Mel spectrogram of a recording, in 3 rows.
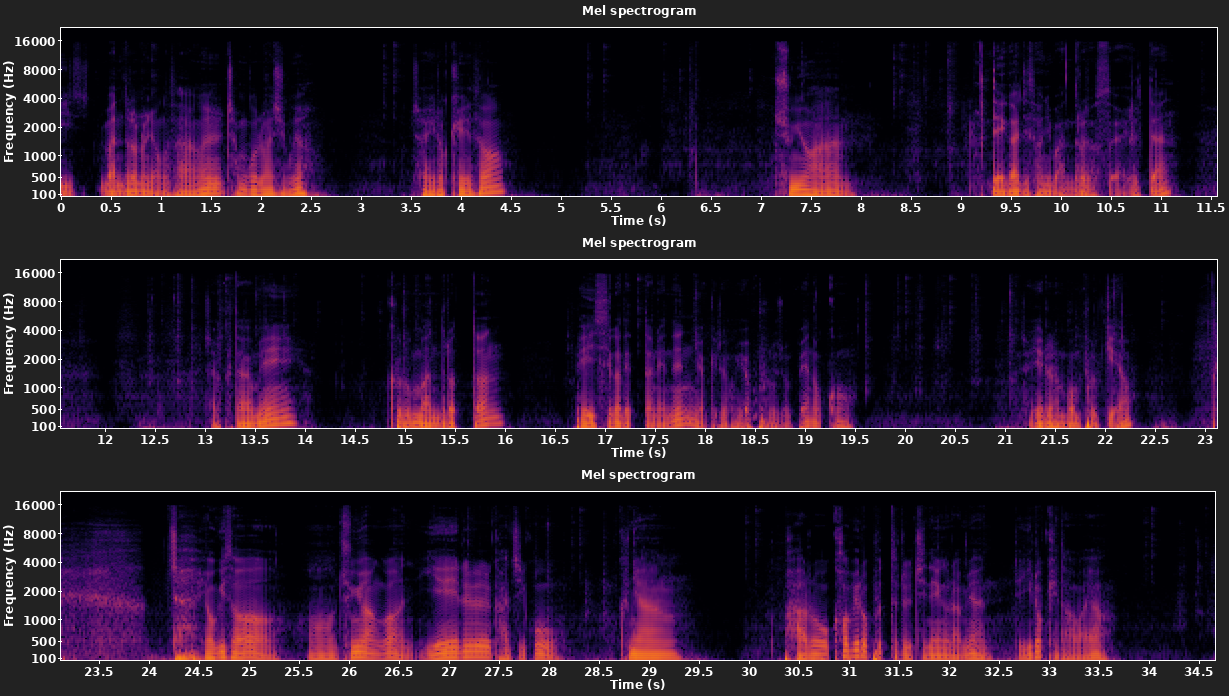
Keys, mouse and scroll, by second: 1.9 shift+click, 3.1 shift+click, 3.4-4.7 shift+scroll, 5.1 shift+click, 5.6 shift+scroll, 5.9 shift+middle click, 8.6 shift+double middle click, 12.4 shift+middle click, 12.8 space, 13.5 shift+middle click, 14.7 m, 17.1 shift+click, 17.4 shift+middle click, 17.6 shift+double middle click, 17.7 shift+middle click, 20.0 space, 21.6 shift+middle click, 26.7 shift+middle click, 27.7 m, 30.4 space, 34.4 shift+middle click.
